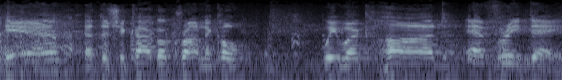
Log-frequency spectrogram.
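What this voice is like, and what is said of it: Exaggerated performance voice. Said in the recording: “What was that voice? What happened to your regular voice? ... Modulated to performance level”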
